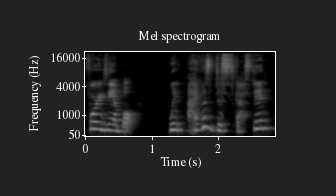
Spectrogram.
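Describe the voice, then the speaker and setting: Female early-grades teacher, higher-pitched and unhurried, expressive questioning style, reverberant room. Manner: expressive, animated questions with pauses for young children. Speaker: elementary school teacher. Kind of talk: children's read-aloud lesson to camera. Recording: echoey room.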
